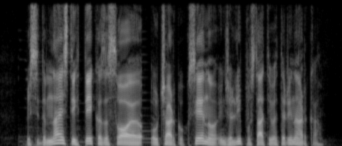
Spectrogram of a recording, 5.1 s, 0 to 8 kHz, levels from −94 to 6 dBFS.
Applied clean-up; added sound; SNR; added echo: neural separator model SepFormer DNS4.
